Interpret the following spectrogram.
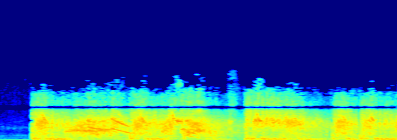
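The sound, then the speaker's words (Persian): A loud, sustained barrage of gunfire erupts suddenly and continues almost without pause, dense overlapping shots and crackling blasts filling the whole stretch, with no voices. “تیر اندازی نکنین، دارم میام بیرون.”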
